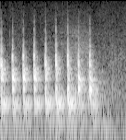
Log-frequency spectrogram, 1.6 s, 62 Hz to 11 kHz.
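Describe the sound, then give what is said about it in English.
A rapid, even series of about nine sharp knocks on a woman's door in a scene from a 1982 CBS TV drama, each a hollow mid-pitched rap, ending abruptly and leaving a faint fading tail. No voices are heard. “So she gets out of the shower, enrobed, and answers a persistent knock on her door.”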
